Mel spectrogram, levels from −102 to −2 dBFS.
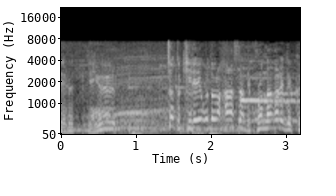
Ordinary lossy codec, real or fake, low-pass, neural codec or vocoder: none; fake; 7.2 kHz; vocoder, 44.1 kHz, 128 mel bands every 512 samples, BigVGAN v2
